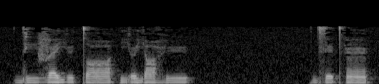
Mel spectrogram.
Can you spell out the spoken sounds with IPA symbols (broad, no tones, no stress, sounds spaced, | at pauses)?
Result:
d i v æ j y t̪ ɑ | j ø j ɑ ɦ y | d͡z e t̪ʰ æ̃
